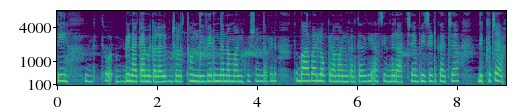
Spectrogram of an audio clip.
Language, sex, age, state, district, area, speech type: Dogri, female, 18-30, Jammu and Kashmir, Samba, rural, spontaneous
